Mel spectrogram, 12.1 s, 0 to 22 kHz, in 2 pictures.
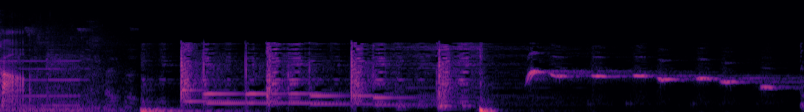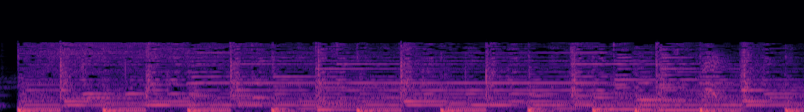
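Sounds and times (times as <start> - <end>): whistled tone sliding down: 3.9 - 6.2.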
